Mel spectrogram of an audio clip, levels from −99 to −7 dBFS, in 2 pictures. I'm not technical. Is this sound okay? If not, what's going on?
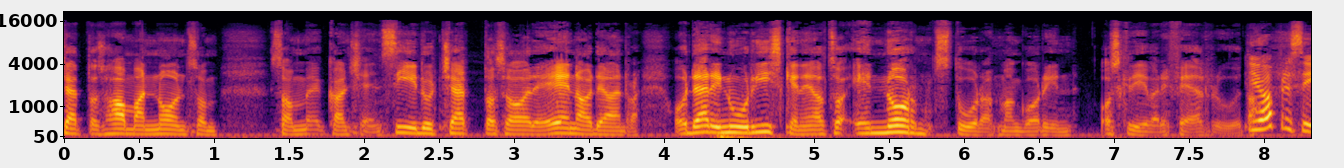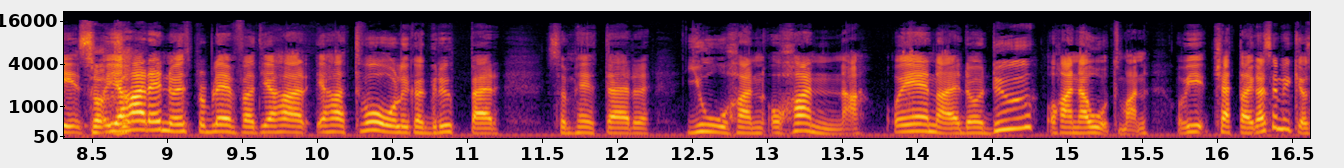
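No. From about 14.55 s to the end of the clip at 16.62 s there is a time-stretched section: the speech suddenly runs about 1.44 times faster, yet the pitch of the voice stays the same, so it sounds rushed. The likely cause is software squeezing that stretch of audio to fit a shorter length, keeping the pitch by cutting out many tiny slices of sound, which is what produces the hurried quality.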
